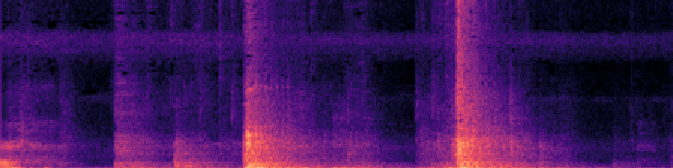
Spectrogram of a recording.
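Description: The hinged doors of a metal storage shed being pulled shut, with two sharp bangs of sheet metal about a second and a half apart, the second slightly louder.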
